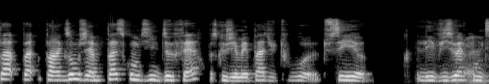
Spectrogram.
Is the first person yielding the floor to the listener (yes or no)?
no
